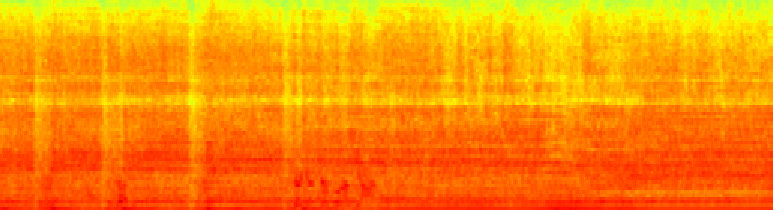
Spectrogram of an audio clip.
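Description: An off-road vehicle's engine revs hard, rising and falling in pitch, then holds a steady roar.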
